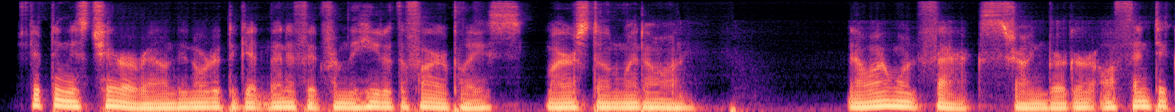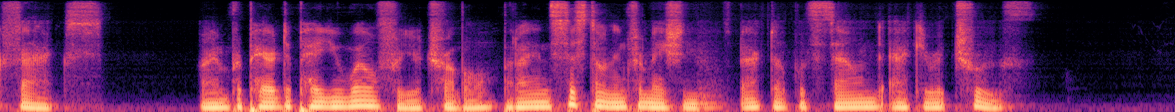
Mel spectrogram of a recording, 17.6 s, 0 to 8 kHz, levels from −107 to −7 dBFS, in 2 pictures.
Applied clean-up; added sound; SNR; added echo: neural mask model DeepFilterNet 3.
